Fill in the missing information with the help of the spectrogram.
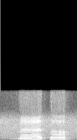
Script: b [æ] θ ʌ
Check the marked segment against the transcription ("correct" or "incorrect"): correct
